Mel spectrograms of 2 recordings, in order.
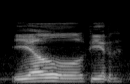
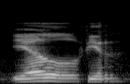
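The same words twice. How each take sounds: The two takes are said the same way.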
